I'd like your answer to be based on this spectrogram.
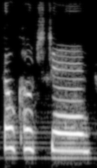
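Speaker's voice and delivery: high, slow cheer from the crowd; calling out like a fan on the course; mock cheering fan. Spectator cheering her on, high and slow.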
